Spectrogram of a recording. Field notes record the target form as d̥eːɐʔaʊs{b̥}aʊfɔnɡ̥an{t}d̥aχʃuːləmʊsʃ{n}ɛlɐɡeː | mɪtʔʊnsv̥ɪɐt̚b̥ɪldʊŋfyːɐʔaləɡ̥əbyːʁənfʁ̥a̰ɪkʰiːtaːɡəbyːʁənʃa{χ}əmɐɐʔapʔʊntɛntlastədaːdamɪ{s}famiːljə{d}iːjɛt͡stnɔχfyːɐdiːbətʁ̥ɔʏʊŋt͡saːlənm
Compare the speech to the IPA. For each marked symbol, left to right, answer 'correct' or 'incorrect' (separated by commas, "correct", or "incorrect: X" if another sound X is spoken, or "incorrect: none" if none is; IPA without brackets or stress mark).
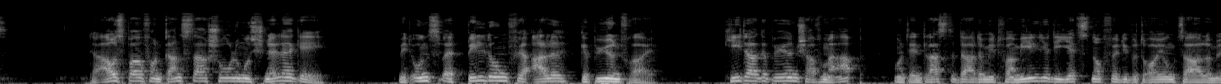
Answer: correct, incorrect: t͡s, correct, incorrect: f, incorrect: t, correct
